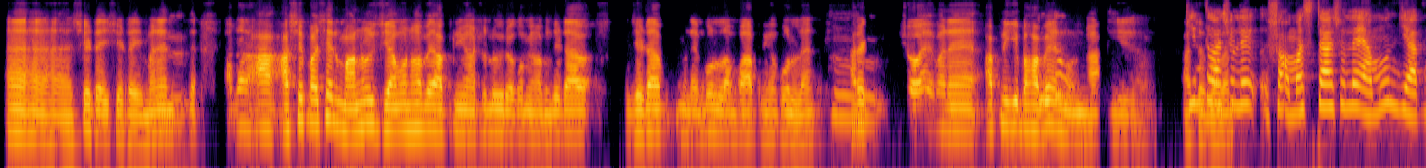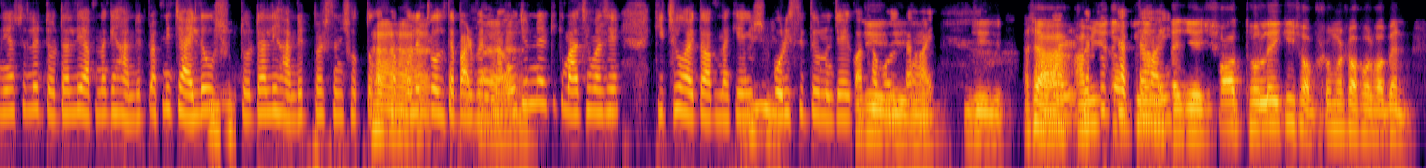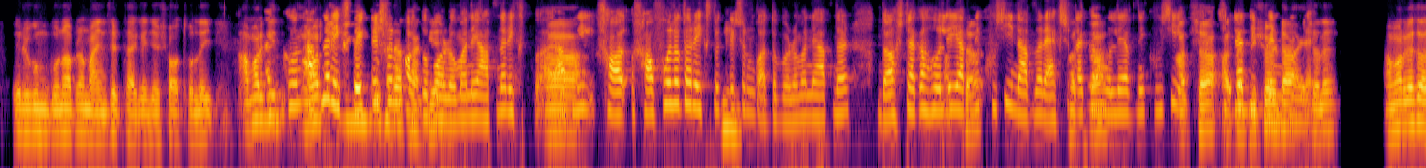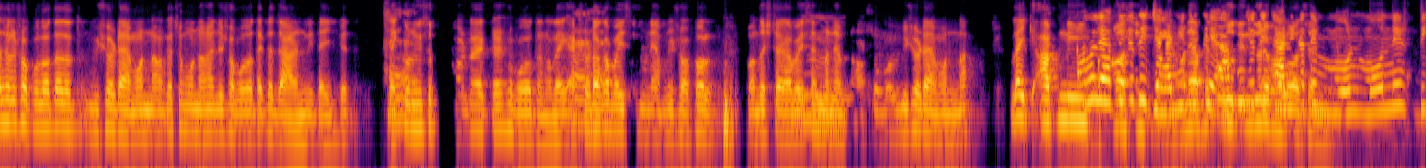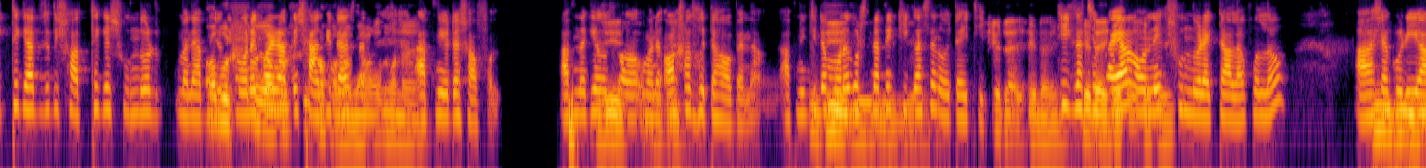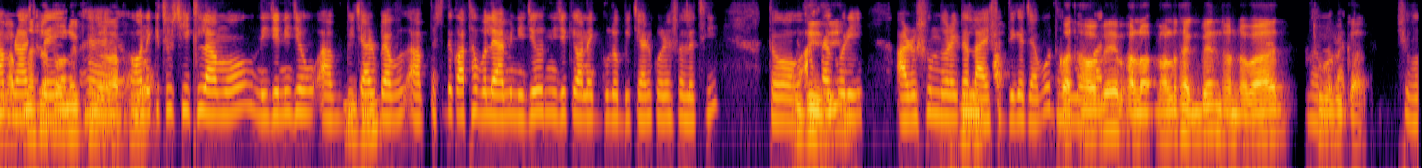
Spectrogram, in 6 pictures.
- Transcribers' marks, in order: other noise; blowing
- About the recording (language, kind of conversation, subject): Bengali, unstructured, তোমার মতে, সবসময় সত্য বলা কি উচিত, নাকি অন্যের অনুভূতি ও ন্যায্যতাকেও সমান গুরুত্ব দেওয়া দরকার?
